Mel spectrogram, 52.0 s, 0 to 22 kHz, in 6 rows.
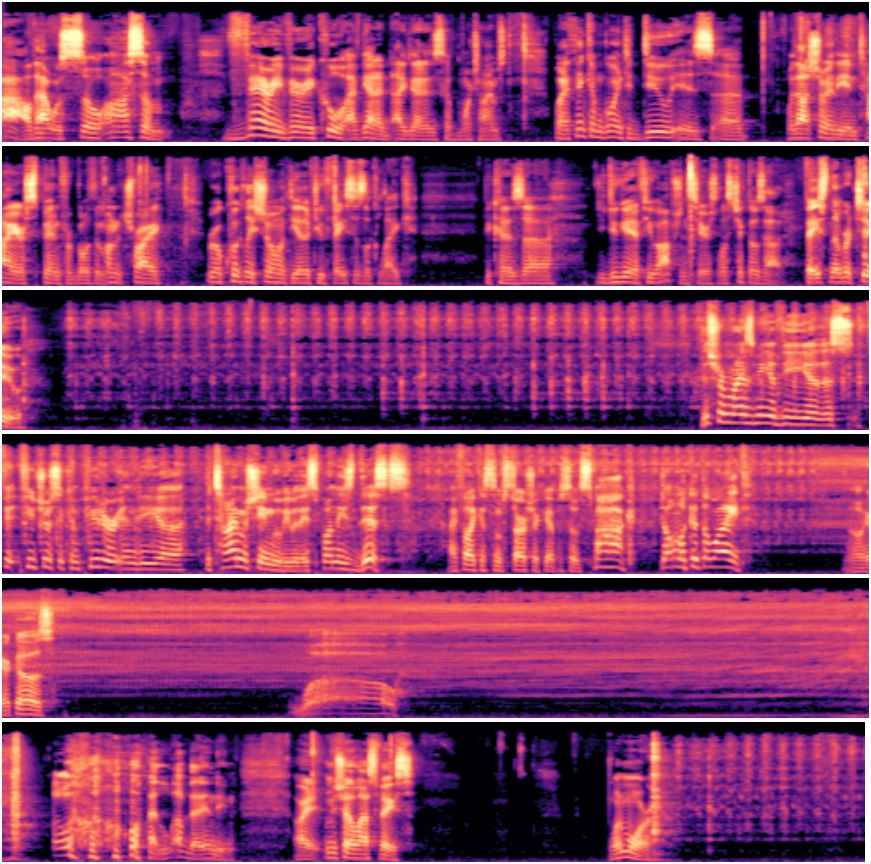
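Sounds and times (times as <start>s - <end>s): spinning disk rattling whir: 17.9s - 43.7s, 49.9s - 51.9s.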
